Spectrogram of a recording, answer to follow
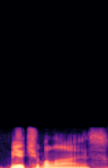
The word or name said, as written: mutualize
